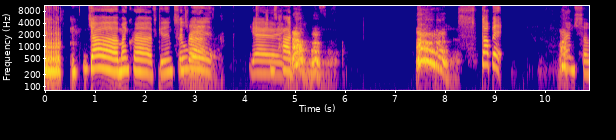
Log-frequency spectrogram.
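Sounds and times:
speech: 0.0s - 3.5s, 4.1s - 5.7s, 7.4s - 9.2s, 10.3s - 10.8s
dog barking: 4.9s - 5.9s, 7.4s - 8.3s, 10.3s - 10.6s.

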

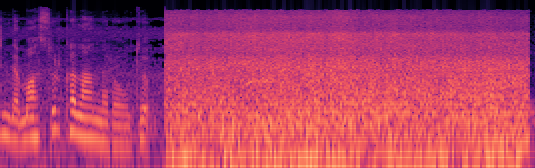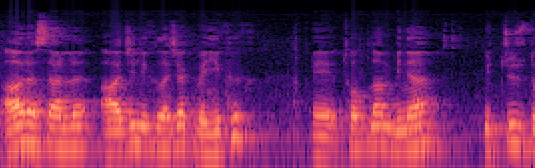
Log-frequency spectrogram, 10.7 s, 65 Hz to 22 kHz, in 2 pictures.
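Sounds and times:
speech: 0.0s - 2.4s, 5.4s - 10.7s
sea surge rushing over land: 1.6s - 5.3s.

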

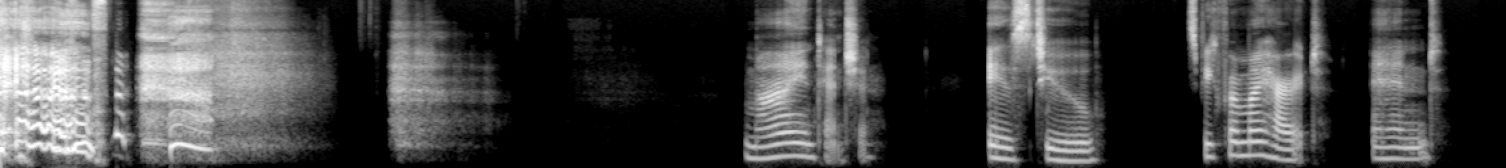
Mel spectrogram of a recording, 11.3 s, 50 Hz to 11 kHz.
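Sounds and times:
laughter: 0.0s - 1.7s
nervous person taking a deep breath with voiced sigh and exhale: 1.0s - 2.4s
speech: 5.6s - 6.6s, 7.4s - 8.3s, 8.9s - 10.9s.

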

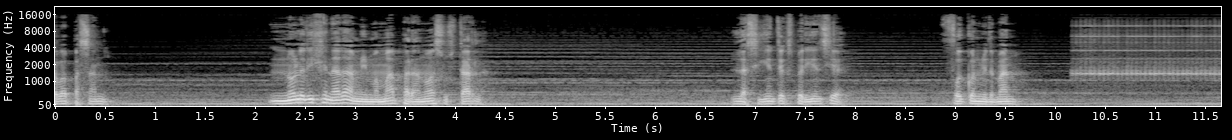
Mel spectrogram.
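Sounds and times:
speech: 0.0s - 0.7s, 2.1s - 4.4s, 6.8s - 8.0s, 8.9s - 9.7s
telephone ringing with a bright electronic tone: 10.2s - 11.6s.

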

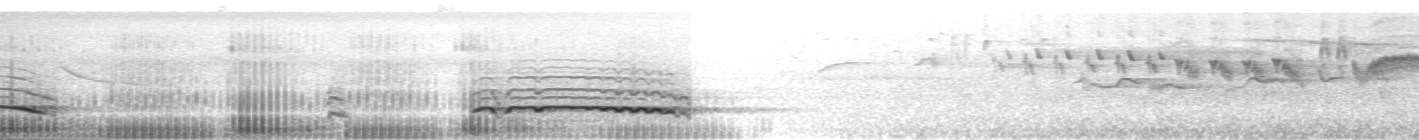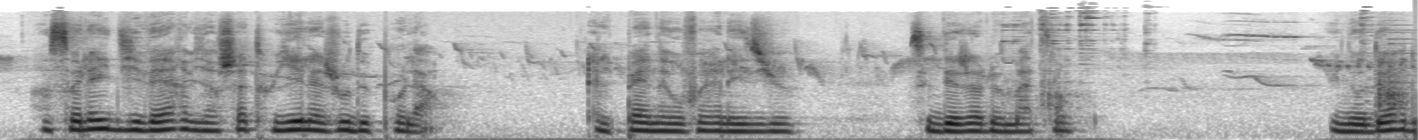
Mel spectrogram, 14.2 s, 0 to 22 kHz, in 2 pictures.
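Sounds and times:
large cat purring in deep rumbling bursts: 0.0s - 2.6s
faint high bird chirps: 2.4s - 14.1s
speech: 7.3s - 9.4s, 10.1s - 12.6s, 13.8s - 14.1s.

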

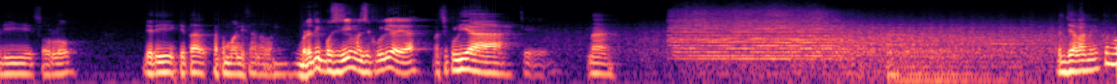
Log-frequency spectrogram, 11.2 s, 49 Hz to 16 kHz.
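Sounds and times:
speech: 0.0s - 0.8s, 1.4s - 6.2s, 10.6s - 11.1s
economy-class passenger train departing from Pasar Senen: 4.7s - 11.1s
passenger train horn blast: 6.7s - 10.4s.

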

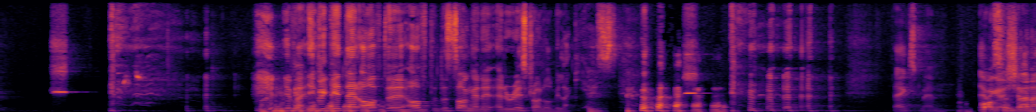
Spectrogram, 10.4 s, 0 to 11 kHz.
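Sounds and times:
short clear high-pitched whistle: 0.5s - 0.9s
laughter: 1.1s - 4.4s, 5.9s - 8.5s
speech: 2.7s - 8.3s, 9.0s - 10.3s.

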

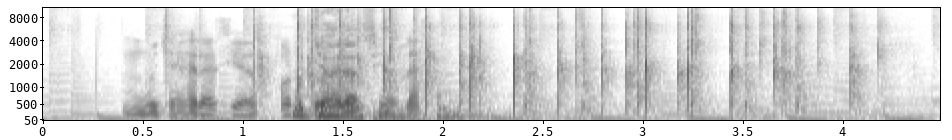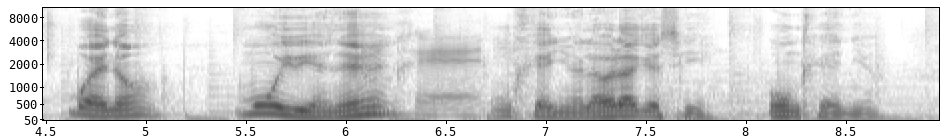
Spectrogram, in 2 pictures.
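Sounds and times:
speech: 0.4s - 2.2s, 4.6s - 8.8s
hands clapping: 0.5s - 5.2s.

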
